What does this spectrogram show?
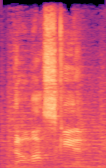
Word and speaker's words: Dalmascian: Dalmascian. Well, that's how you pronounce the bloody base of 16.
